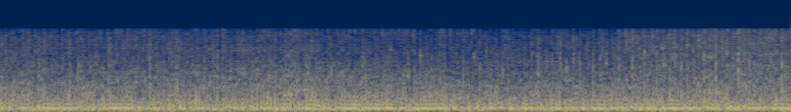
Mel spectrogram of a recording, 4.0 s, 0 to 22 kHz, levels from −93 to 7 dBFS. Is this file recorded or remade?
remade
